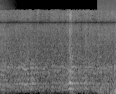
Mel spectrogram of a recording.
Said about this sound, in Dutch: We letten op de bijen, dat ze rustig blijven. Bij je volgende deze honing. Oh ja. Ja. Kijk, het één bijtje die volgt. Die bijen volgen deze honinggeur.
